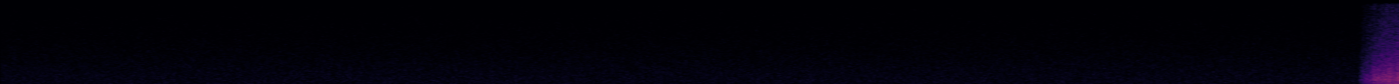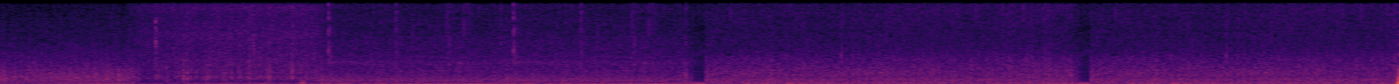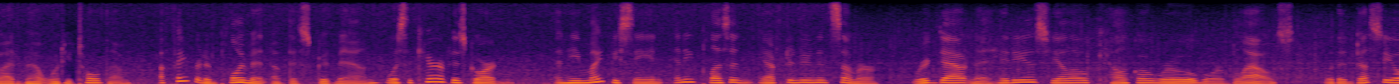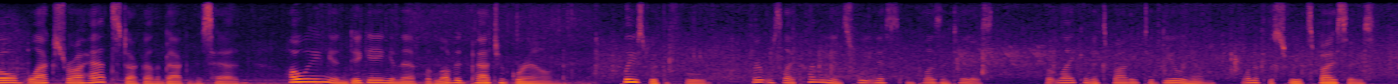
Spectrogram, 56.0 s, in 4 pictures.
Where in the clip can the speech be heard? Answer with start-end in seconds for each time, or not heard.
27.9-55.9.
